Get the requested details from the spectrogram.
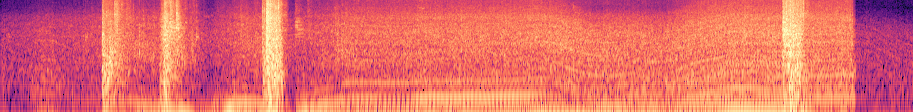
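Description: A truck's tyres and suspension thud over rocks.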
